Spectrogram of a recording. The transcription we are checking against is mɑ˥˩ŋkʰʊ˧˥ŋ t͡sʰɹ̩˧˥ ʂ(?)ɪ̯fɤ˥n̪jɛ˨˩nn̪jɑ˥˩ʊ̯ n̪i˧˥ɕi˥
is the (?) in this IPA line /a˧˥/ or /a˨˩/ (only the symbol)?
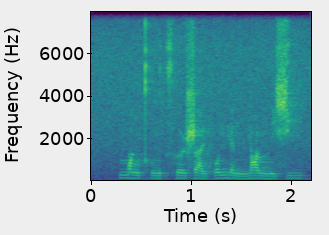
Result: a˨˩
